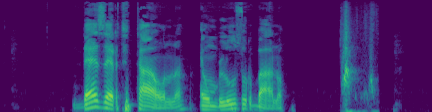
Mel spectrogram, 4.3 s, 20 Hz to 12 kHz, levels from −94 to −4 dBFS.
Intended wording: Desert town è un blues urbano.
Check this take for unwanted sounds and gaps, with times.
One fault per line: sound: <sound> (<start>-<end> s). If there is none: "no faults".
sound: whoosh (3.4-3.8 s)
